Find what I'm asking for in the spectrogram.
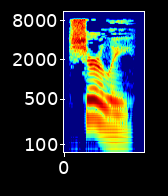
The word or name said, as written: shirley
